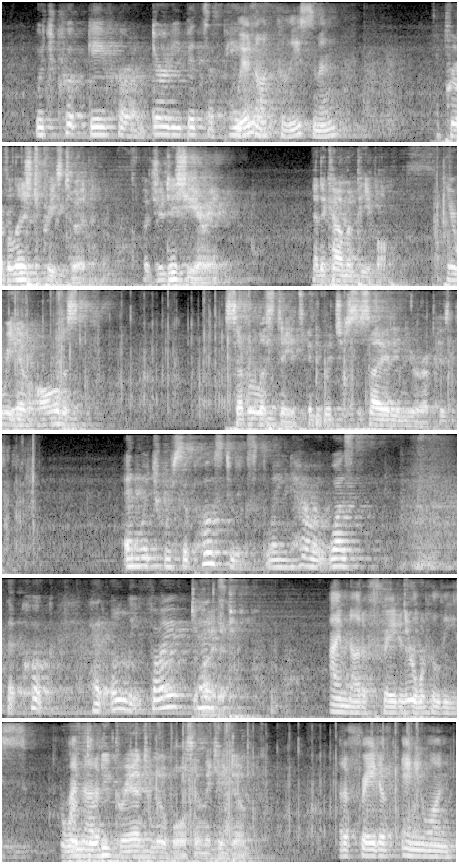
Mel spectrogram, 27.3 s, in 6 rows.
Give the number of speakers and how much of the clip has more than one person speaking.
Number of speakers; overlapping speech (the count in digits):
3, about 9%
